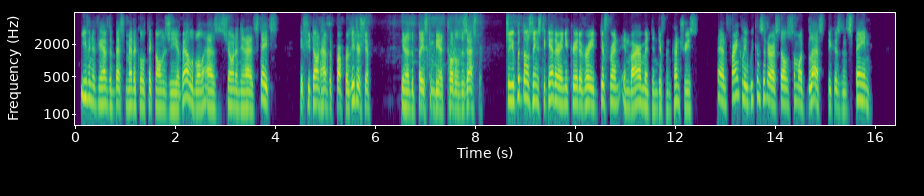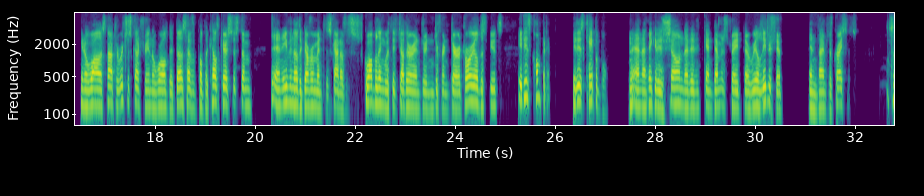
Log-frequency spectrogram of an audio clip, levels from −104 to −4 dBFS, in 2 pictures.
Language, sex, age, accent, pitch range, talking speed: English, male, 40-59, American, 135-160 Hz, 210 wpm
